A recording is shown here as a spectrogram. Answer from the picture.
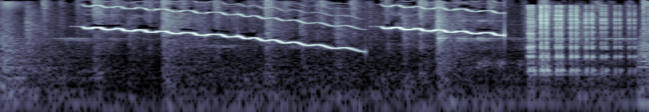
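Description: Cartoon sound effect of a warbling whistle sliding down in pitch for nearly two seconds, then a shorter second slide, as a comic dizzy effect for dazed, spiral-eyed characters. A short buzzy tone follows near the end.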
